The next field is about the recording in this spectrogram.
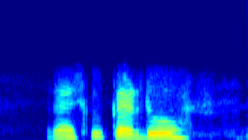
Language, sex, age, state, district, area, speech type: Manipuri, female, 60+, Manipur, Churachandpur, urban, conversation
